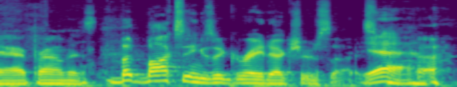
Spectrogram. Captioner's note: laughing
